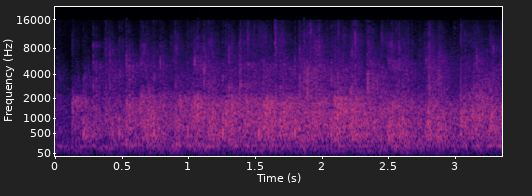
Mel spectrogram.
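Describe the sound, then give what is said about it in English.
Audience applause, a continuous, steady wash of clapping from many hands at an even, moderate level with no break. “you might have clapped prematurely. I didn't even say what I was going to.”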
